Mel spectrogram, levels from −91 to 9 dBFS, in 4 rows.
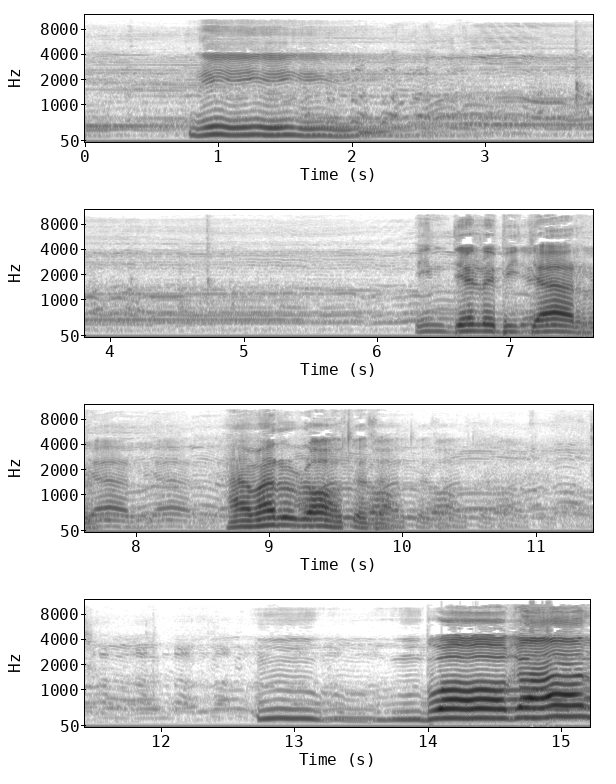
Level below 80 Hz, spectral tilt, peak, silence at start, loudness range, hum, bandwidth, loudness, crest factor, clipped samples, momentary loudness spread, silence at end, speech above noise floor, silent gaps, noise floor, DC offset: -64 dBFS; -4 dB/octave; 0 dBFS; 0.8 s; 24 LU; none; 12 kHz; -15 LUFS; 18 dB; under 0.1%; 30 LU; 0 s; 36 dB; none; -51 dBFS; 0.6%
